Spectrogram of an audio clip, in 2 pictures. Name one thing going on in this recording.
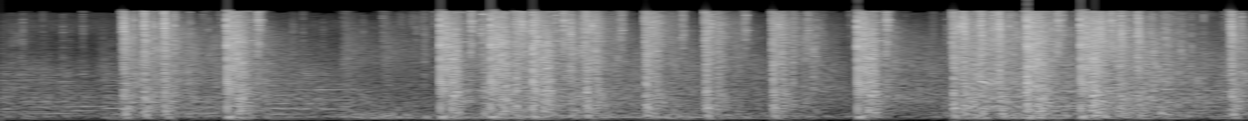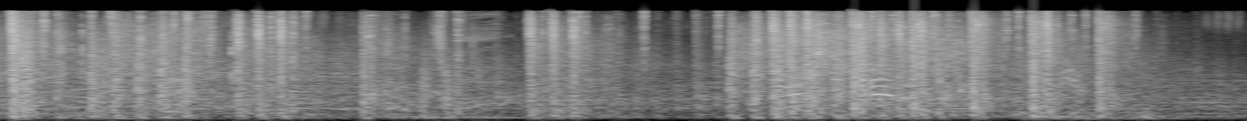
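Pistol shots ring out in rapid bursts.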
